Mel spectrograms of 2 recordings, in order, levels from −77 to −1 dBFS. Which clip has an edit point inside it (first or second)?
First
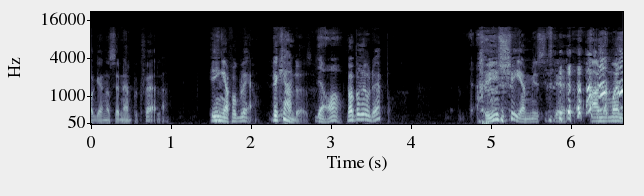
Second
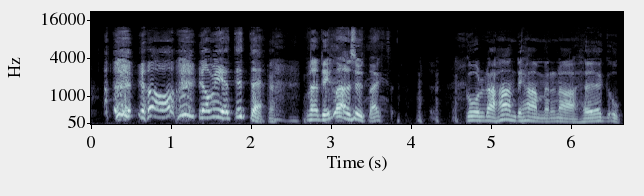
first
